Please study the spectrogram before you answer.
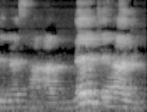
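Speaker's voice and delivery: usual speaking voice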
